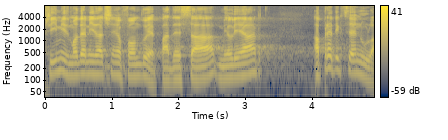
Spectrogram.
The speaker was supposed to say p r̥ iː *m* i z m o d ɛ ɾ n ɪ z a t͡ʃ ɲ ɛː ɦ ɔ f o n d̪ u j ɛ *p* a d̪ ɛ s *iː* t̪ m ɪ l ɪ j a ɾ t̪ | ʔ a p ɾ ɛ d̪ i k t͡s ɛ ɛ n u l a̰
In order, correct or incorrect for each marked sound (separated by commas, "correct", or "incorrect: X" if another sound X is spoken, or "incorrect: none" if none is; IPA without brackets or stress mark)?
correct, correct, incorrect: aː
